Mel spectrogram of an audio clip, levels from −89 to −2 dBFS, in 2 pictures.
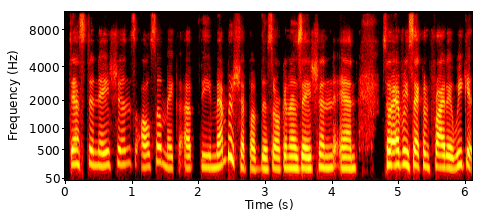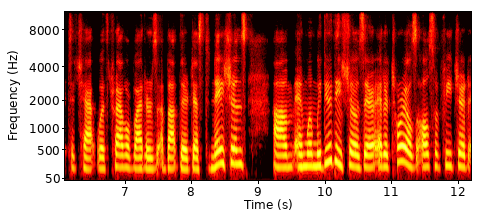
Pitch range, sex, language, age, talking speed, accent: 195-240 Hz, female, English, 50-69, 170 wpm, American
